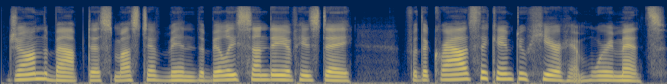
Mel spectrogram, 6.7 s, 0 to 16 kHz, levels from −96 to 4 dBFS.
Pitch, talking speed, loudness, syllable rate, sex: 195 Hz, 200 wpm, -17 LUFS, 4.7 syllables/s, female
